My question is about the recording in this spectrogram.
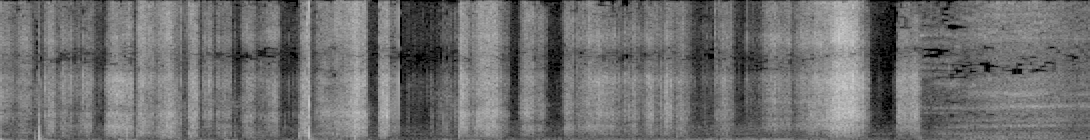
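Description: Irregular scraping and rustling handling noise with sharp clicks. The loudest burst of scraping comes about four seconds in, over a faint low steady hum.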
